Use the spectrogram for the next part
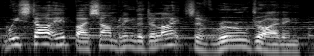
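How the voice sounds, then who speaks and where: A man's voice: fairly high pitch, big pitch swings, normal speed. A man narrating a scripted travel show as an upbeat host, with playful, wry storytelling. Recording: loud music bed behind voice. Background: guitar music.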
